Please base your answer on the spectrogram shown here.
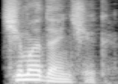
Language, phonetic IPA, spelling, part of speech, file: Russian, [t͡ɕɪmɐˈdanʲt͡ɕɪk], чемоданчик, noun, Ru-чемоданчик.ogg
- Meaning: diminutive of чемода́н (čemodán): (small) suitcase, case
